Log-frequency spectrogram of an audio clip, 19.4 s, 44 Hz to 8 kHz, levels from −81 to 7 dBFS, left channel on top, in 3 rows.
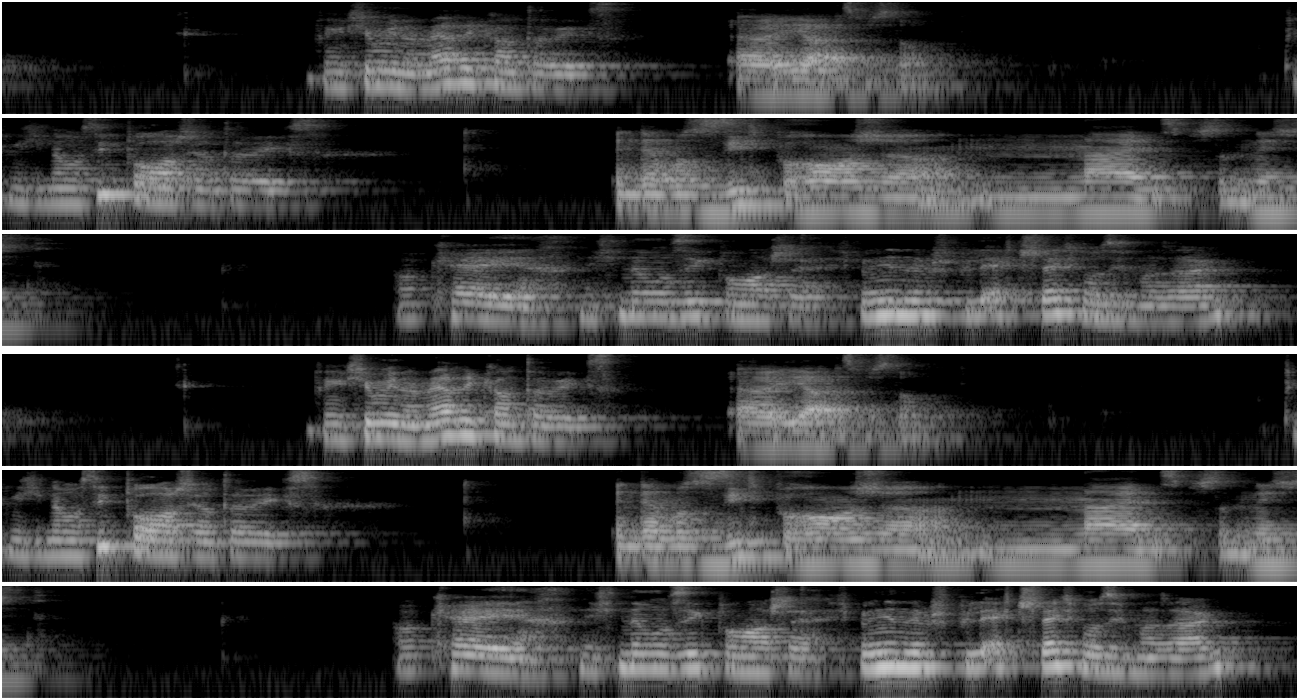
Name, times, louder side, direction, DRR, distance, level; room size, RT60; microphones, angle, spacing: voice 1, 1.5-3.1 6.4-8.1 14.9-19.1, right 3 dB, 60° right, 6 dB, 0.6 m, -27 dB
voice 2, 3.6-4.7 9.5-13.0, right 1 dB, 15° right, 2 dB, 1.0 m, -28 dB
11.0 x 3.8 x 4.5 m, 0.83 s
head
